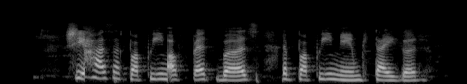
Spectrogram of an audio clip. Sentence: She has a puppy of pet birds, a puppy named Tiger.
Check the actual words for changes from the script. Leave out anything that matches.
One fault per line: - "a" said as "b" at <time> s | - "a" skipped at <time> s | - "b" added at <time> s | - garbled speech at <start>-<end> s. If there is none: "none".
none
